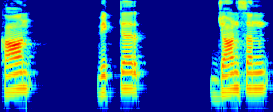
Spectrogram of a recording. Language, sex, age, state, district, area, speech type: Telugu, male, 18-30, Andhra Pradesh, Kadapa, rural, spontaneous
